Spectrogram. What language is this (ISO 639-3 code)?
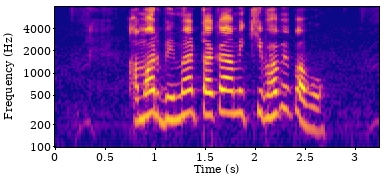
ben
